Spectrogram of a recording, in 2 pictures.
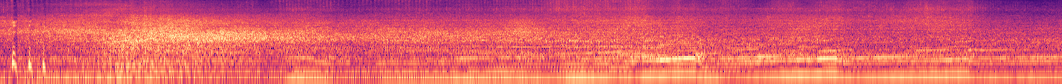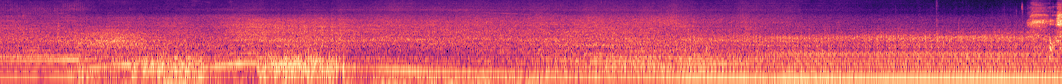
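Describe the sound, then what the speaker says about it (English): A Lamborghini Urus S exhaust revving repeatedly, its deep rumble climbing and falling through several rising sweeps before settling into a loud, steady idle. "Listen to the exhaust. And it's just a regular Urus S."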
